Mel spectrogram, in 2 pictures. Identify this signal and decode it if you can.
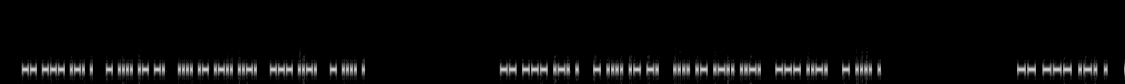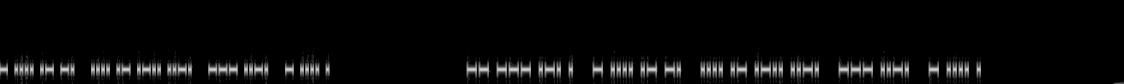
Morse code, heard as a keyed tone, about 52 wpm, 700 Hz. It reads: MORE THAN HALF OF THE MORE THAN HALF OF THE MORE THAN HALF OF THE MORE THAN HALF OF THE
